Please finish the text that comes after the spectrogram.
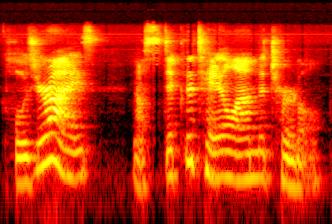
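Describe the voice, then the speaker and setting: A woman's voice: lowish voice, very animated, a little slow, bright, forceful tone, exaggerated voice. A woman voicing an eager, caring young male muskrat in a storybook, speaking in an emphatic, exclaiming way. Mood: bossy, instructing.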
